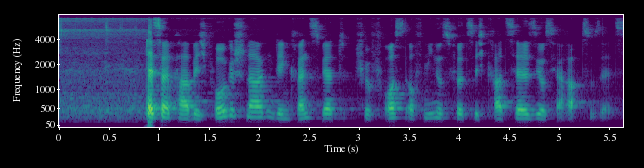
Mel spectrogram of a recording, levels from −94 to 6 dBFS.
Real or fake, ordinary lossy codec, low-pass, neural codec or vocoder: real; none; 7.2 kHz; none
